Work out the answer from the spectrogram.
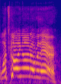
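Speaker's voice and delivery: high-pitched imitation of someone calling out; mock yell. Passenger yells over at the commotion, mock yell. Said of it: "somebody yells out".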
